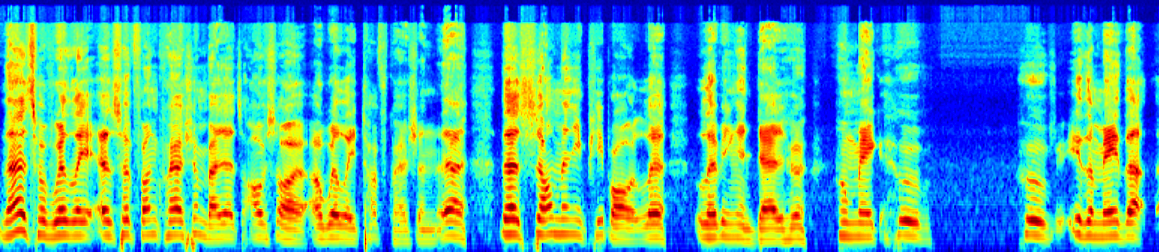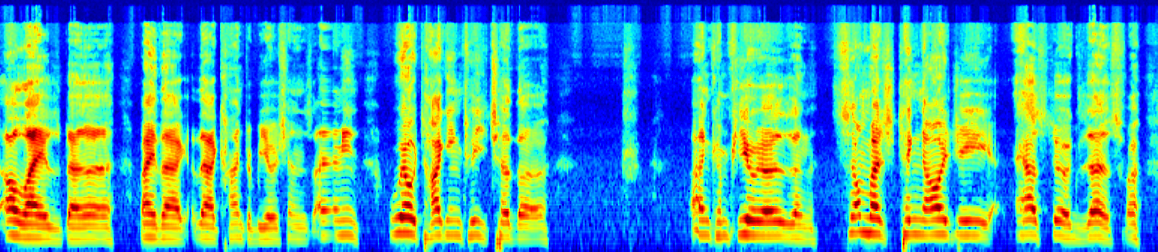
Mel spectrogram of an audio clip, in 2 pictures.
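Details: Lifelong speech impediment with coordination differences in an adult podcast host speaking about his own condition; real speech with disfluency.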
